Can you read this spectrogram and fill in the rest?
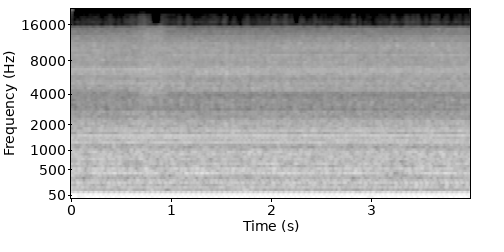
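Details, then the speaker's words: Saturn S-Series petrol engine on a very cold January morning, rough idle with misfire on a dead cylinder, running on two cylinders, P0340 code, unburnt fuel smell; low uneven stumbling chug, engine visibly rocking. "now it's doing it so it is running rough you can kind of and kind of see the motor rocking back and forth"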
